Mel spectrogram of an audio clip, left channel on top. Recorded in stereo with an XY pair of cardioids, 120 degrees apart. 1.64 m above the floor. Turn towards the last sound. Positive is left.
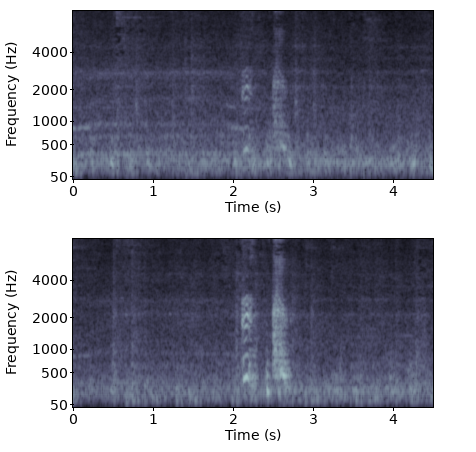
turn(degrees=-60)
